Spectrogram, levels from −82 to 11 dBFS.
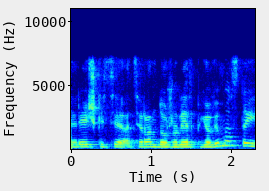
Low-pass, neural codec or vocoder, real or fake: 7.2 kHz; none; real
